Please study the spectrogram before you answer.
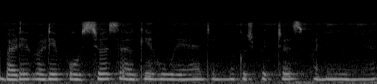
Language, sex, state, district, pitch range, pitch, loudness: Hindi, female, Chhattisgarh, Korba, 235-245 Hz, 240 Hz, -36 LUFS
